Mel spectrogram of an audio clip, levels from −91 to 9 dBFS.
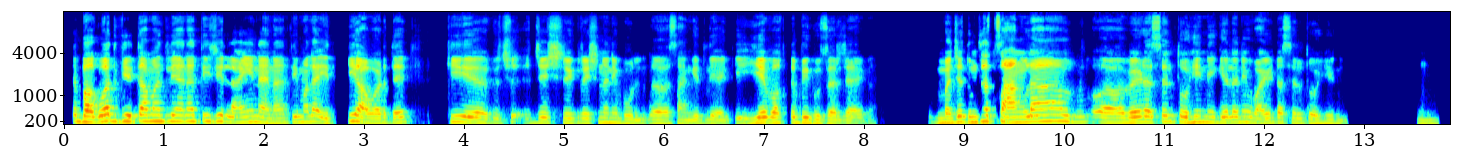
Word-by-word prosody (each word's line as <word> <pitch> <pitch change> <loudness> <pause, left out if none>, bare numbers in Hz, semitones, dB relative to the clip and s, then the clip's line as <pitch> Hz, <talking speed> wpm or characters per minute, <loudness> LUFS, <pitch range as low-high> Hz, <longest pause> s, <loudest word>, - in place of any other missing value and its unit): भगवद्गीतामधली 195 +1 +4
आहे 190 - +2
ना 195 - +1
ती 195 - -2
जी 195 +1 0
लाईन 165 +2 +1
आहे 150 -2 +2
ना 135 +1 -3
ती 170 - -2
मला 175 +2 -1
इतकी 170 +6 -1
आवडते, 145 0 +2 0.4
की 180 0 0
ए 155 -2 +1
ज 135 +7 -9 0.2
जे 155 +2 0
श्रीकृष्णांनी 150 0 -3
बोल 120 -1 -6
अ, 120 0 -2
सांगितली 120 0 -7
आहे, 115 - -4
की 140 +6 -9 0.2
"ये 160 - +8
वक्त 155 +1 -2
भी 160 - +2
गुजर 120 -3 -4
जाएगा." 110 -2 -7 0.6
म्हणजे 145 +4 +1
तुमचा 170 +3 +2
चांगला 165 +4 +6 0.2
अ, 170 -5 -2
वेळ 165 +3 +4
असेल 185 +2 -4
तोही 170 0 +1
निघेल 165 +1 -2
आणि 165 +1 -3
वाईट 145 +1 -3
असेल 145 -1 -7
तोही. 125 -2 -5 0.9
हं. 120 0 -10
155 Hz, 175 wpm, -22 LUFS, 140-175 Hz, 0.9 s, ये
